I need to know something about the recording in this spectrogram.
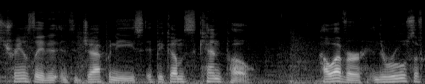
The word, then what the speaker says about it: Kenpo: this would mean that Kempo is technically spelled with an N but should be pronounced with an M through romanization it is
